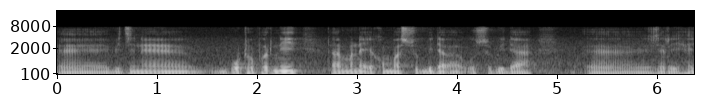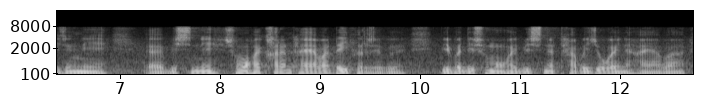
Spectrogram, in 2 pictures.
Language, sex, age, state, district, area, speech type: Bodo, male, 30-45, Assam, Kokrajhar, rural, spontaneous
